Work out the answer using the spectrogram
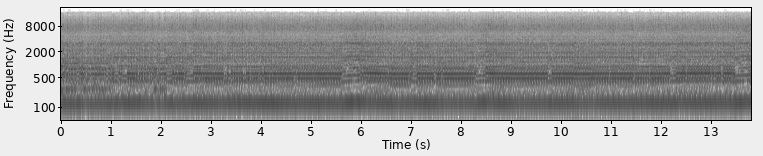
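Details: Echo two-stroke held at full throttle (same carburetor as the HC-152 hedge trimmer) while the high-speed mixture screw is turned: a loud buzz whose revs drop as the screw goes clockwise, then recover. Shows the rpm change during adjustment.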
